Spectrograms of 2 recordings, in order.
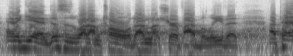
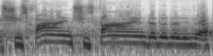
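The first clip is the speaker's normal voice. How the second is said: lightly voiced parents hushing him, pitched up; soothing parents; 9 semitones higher than usual. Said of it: "My parents are trying to say".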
